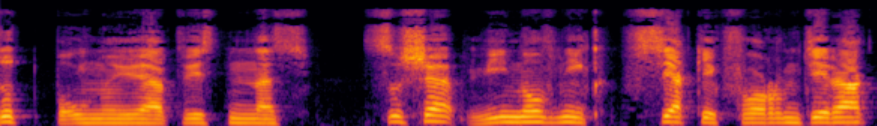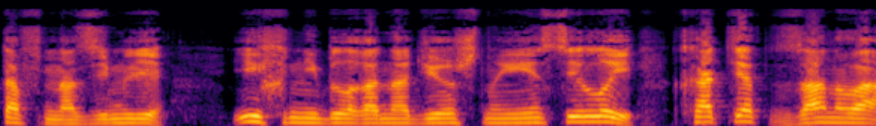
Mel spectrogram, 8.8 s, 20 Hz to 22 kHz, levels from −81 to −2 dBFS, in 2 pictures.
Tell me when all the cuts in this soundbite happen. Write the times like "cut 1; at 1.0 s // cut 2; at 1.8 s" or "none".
none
